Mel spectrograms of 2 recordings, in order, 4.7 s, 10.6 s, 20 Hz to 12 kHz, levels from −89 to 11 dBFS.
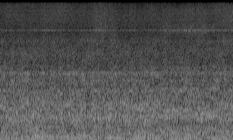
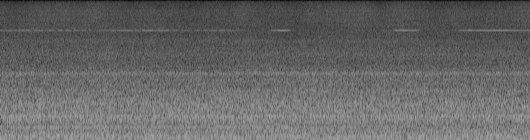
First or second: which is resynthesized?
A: first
